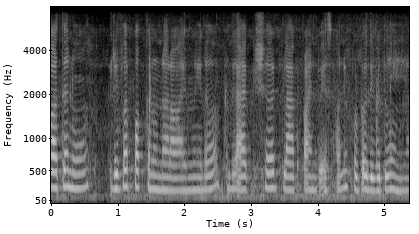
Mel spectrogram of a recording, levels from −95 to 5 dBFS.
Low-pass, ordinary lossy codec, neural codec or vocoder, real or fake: 7.2 kHz; none; codec, 16 kHz, 4.8 kbps, FACodec; fake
